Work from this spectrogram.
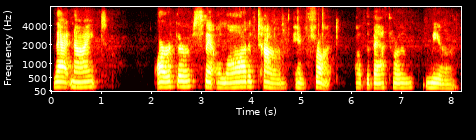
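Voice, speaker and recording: A woman's voice: deep voice, level tone, extremely slow, low-quality recording. A woman reading a children's storybook aloud as narrator. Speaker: storybook reader.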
